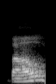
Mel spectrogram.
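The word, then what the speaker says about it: bough: the word like this it is spelled b-o-u-g-h -o-u-g-h but the pronunciation cannot be predicted from these letters it is pronounced as vowel bow means the branch of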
